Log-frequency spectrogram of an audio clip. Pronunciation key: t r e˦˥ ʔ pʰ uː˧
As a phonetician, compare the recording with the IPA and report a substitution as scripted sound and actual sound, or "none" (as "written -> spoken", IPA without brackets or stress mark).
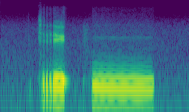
none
